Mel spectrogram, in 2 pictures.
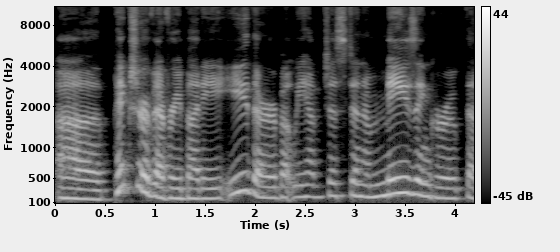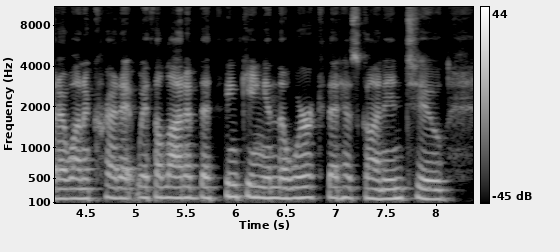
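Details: Adult woman speaking; ordinary speech.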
